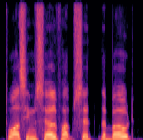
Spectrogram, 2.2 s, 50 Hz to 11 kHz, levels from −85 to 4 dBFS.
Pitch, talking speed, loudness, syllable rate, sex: 185 Hz, 140 wpm, -16 LUFS, 3.9 syllables/s, male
